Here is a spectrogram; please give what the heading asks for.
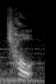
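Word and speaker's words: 曹操: Cao Cao pronounced like that as Chou. And so there's Cao Cao or also Chou. Depends on Cantonese or Mandarin.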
